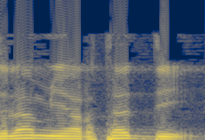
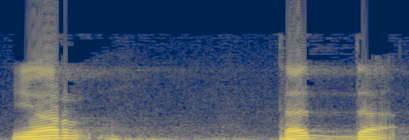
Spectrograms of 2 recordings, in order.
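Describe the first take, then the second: First: يرتد ending on a short i, lam yartaddi; final kasra. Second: يرتد drawn out slowly, ending on a clear open a, yartadda; final fatha. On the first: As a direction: say لم يرتد, its last consonant with kasra. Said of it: "حرك الثاني بالكسر". (نطق لم يرتد بكسر الدال الأخيرة) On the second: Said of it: "حركنا الثاني بالفتح للخفة". (نطق يرتد ببطء مع فتح الدال الأخيرة) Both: Shown as a demonstration.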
